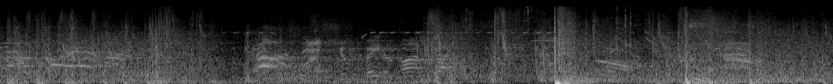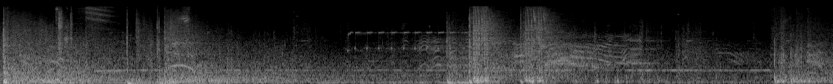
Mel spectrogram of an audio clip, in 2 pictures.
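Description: Blaster guns fire in sharp bursts.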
